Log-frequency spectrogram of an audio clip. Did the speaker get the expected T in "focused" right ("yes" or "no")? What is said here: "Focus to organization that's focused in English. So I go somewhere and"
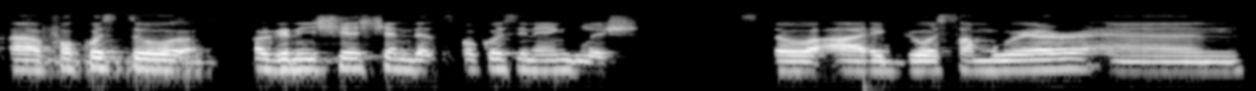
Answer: no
